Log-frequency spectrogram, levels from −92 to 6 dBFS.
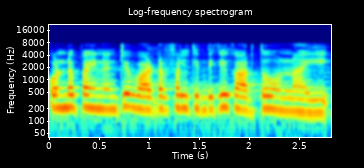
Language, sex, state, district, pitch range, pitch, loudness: Telugu, female, Andhra Pradesh, Srikakulam, 190-215 Hz, 200 Hz, -18 LUFS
